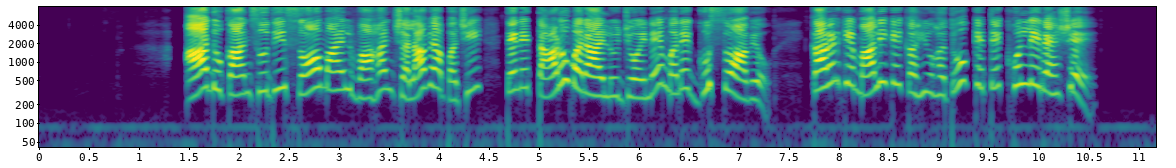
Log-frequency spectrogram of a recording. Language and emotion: Gujarati, angry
